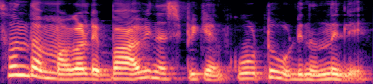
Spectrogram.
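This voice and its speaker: A woman's voice: mid-range voice, brisk, mellow, lightly acted. A woman voicing a defiant young woman who feels betrayed by her family, emotional and reproachful, on a dull lo-fi recording. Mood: angry.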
